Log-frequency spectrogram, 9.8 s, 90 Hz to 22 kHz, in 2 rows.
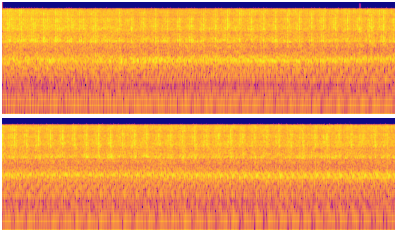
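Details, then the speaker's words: New 2017 MTU 16V diesel genset, 2250 kW, 1800 rpm, 3 hours' runtime, test-run from a temporary diesel tank: a deep, even diesel drone with a steady mechanical hum and no misses or knocks. Normal idle. "Checked it out. Everything seems to be normal and running properly. It has a total of 3 hours of runtime on it."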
